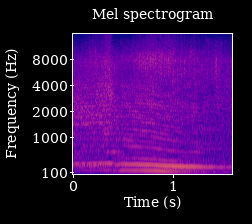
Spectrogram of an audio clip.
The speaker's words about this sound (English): That's a Ford Capri. Would you believe it?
